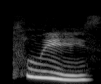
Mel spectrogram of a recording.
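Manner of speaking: high, loud begging; begging child. A narrator's reading. Girl begs the doctor to stop, high desperate begging. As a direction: beg them to stop.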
